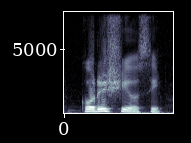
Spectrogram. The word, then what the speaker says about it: করিষ্যসি: আমরা এখানে করিষ্যসি উচ্চারণ যেটা করছি, আমরা এখানে মূর্ধন্য স পর্যন্ত নিয়ে আসবো করিস এবং জফলার জন্য হচ্ছে ইয়। তাহলে উচ্চারণটা কেমন হবে, ইয়সি, ঠিক আছে, করিষ্যসি, করিস ইয়সি, করিস ইয়সি, ঠিক আছে।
